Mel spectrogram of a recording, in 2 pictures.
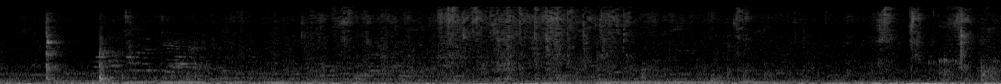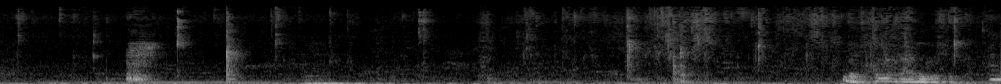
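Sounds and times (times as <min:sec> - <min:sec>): chewing clicks and wet smacks: 0:08.6 - 0:20.0.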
